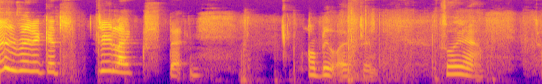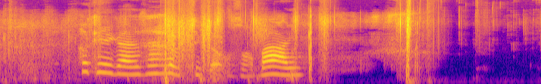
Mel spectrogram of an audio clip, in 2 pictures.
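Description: A young girl talks playfully and close up.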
